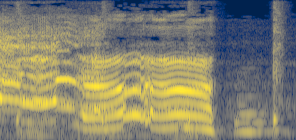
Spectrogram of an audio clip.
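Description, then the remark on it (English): Patrick Mahomes screams once, a loud, strained cry that wavers in pitch for about a second before cutting off, followed by a brief, quieter trailing sound. “If you had to tell me, how does Patrick Mahomes scream?”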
